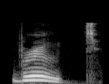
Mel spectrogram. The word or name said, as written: bruiter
